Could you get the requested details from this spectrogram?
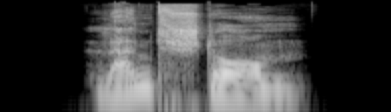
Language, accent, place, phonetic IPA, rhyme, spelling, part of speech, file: German, Germany, Berlin, [ˈlantˌʃtʊʁm], -antʃtʊʁm, Landsturm, noun, De-Landsturm.ogg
